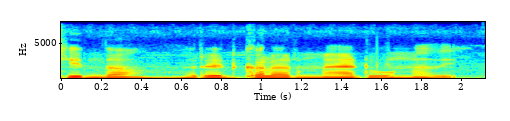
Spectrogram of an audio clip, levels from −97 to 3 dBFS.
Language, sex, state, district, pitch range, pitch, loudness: Telugu, male, Telangana, Mahabubabad, 105-120 Hz, 110 Hz, -16 LUFS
